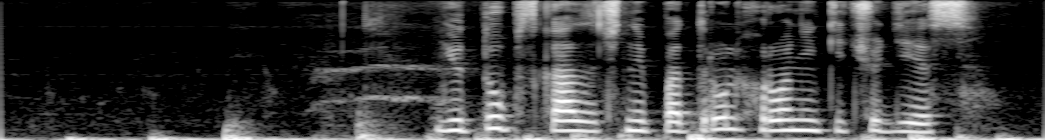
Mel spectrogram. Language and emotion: Russian, neutral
